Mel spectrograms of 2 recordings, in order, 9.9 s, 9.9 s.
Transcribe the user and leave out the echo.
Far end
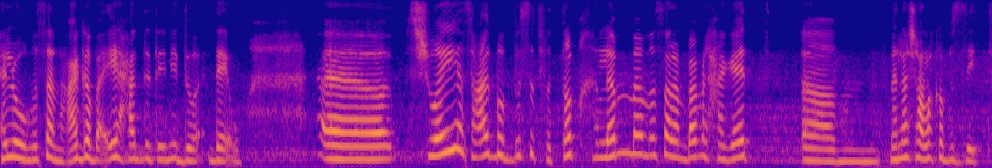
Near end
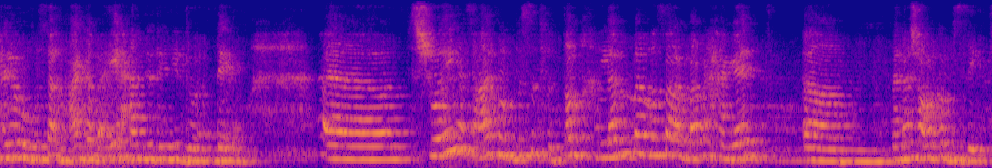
none

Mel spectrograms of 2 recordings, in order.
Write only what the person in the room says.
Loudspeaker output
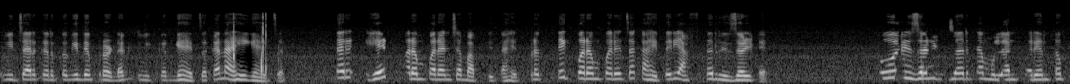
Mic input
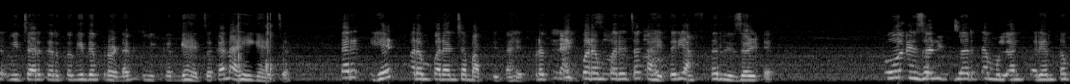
नक्कीच बघतो.

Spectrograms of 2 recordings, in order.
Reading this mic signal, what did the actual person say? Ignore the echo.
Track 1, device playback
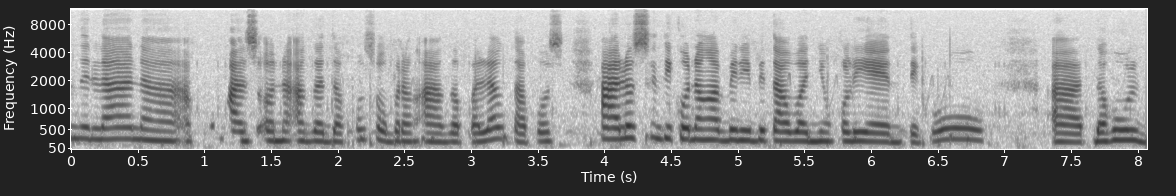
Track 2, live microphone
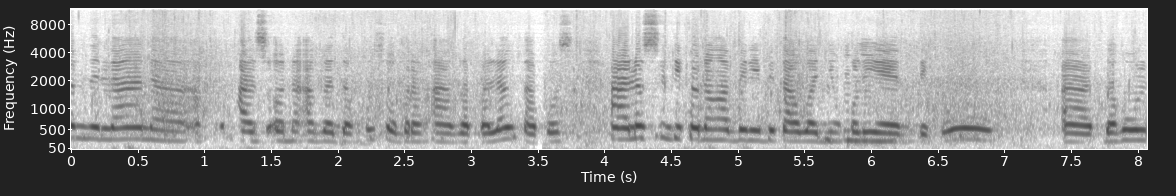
Mm.

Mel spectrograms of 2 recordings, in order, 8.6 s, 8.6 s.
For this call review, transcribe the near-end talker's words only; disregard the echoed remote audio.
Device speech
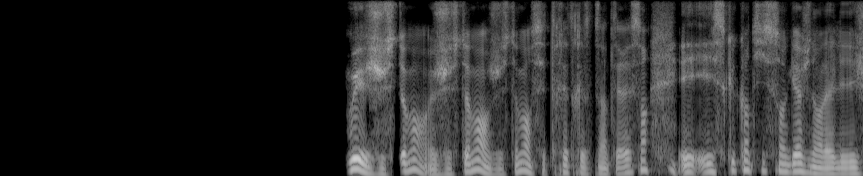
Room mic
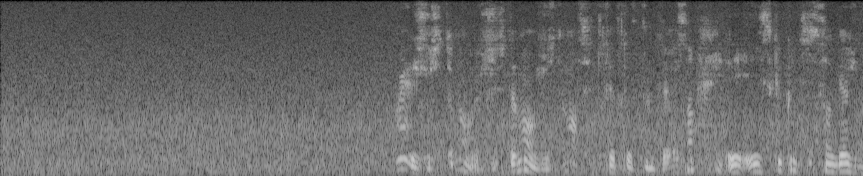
none

